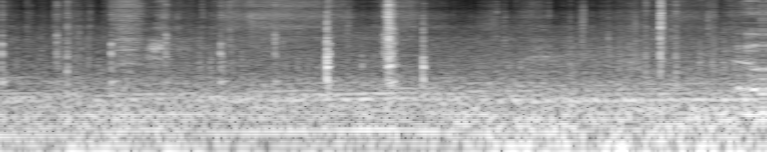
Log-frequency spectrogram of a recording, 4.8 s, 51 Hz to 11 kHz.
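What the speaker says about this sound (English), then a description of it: "Heavy traffic." Heavy road traffic along old Route 66 between Bernalillo and downtown Albuquerque, a steady low rumble of cars passing nearby with occasional lighter rattles on top, no talking.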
